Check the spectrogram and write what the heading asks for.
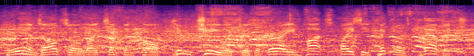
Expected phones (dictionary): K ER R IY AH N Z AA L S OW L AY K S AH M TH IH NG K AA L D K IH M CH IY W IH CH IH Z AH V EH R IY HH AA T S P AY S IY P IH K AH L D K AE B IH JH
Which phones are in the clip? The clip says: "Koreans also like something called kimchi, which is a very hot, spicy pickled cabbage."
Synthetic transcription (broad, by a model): K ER R IY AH N Z AA L S OW L AY K S AH M TH IH NG K AA L D K IH M CH IY W IH CH IH Z AH V EH R IY HH AA T S P AY S IY P IH K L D K AE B IH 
